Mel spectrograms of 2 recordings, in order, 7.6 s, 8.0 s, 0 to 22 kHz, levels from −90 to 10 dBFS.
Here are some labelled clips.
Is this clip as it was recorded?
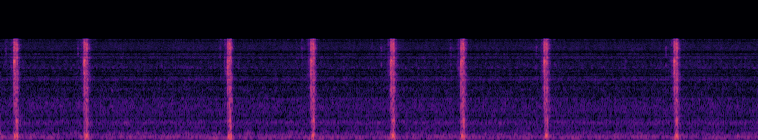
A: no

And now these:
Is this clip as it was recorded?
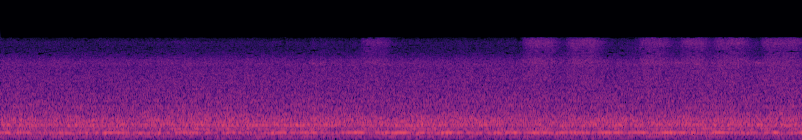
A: yes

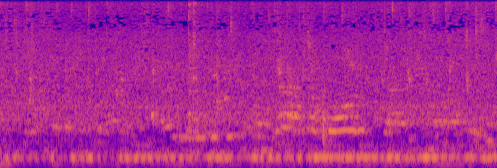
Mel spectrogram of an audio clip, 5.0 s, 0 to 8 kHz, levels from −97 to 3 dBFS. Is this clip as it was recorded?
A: yes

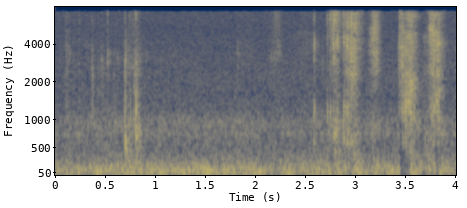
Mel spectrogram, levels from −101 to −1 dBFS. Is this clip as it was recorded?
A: yes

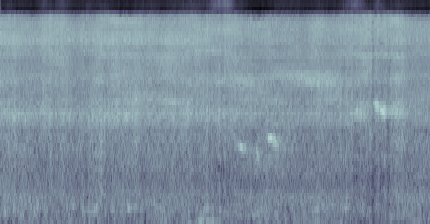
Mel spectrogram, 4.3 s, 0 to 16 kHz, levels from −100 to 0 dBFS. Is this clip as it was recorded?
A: no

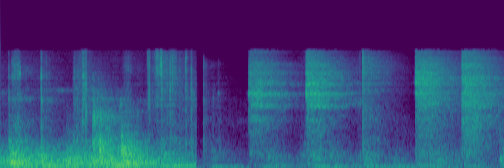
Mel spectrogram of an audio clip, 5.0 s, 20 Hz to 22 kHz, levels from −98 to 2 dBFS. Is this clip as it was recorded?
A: no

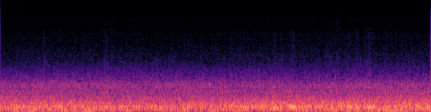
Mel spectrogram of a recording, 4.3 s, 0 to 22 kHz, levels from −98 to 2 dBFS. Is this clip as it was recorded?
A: yes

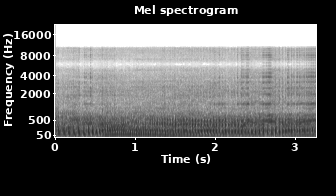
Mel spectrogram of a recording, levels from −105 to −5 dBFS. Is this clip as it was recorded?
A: yes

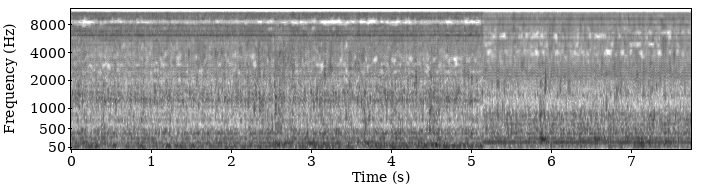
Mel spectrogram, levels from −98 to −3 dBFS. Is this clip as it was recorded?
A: no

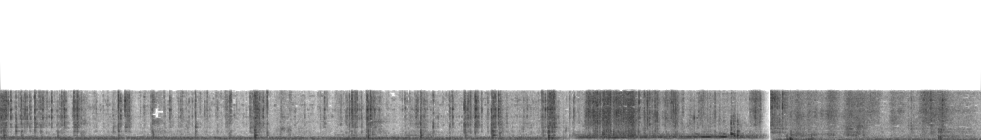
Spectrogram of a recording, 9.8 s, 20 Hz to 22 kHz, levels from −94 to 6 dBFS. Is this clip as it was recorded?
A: yes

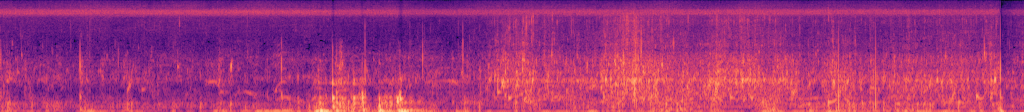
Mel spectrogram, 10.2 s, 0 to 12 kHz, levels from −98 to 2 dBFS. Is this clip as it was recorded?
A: yes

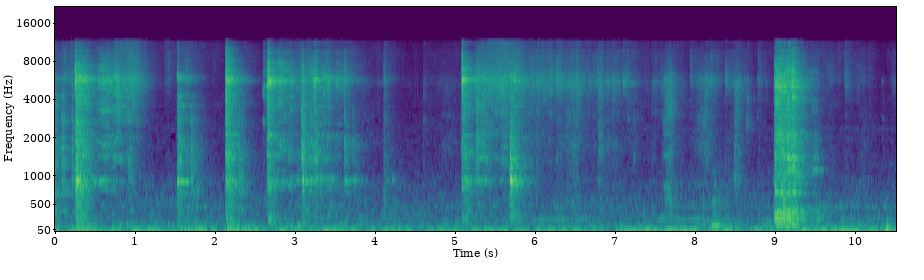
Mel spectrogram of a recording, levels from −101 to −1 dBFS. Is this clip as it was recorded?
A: yes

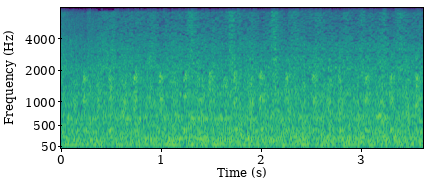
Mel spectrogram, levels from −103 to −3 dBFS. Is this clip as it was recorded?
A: yes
